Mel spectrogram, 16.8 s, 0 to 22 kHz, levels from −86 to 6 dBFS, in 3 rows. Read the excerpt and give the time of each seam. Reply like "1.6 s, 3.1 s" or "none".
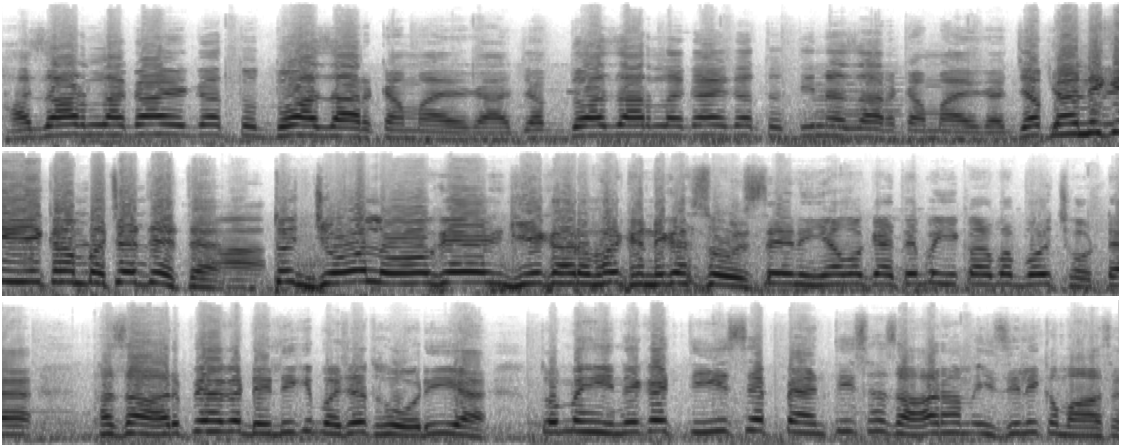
6.8 s, 11.5 s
